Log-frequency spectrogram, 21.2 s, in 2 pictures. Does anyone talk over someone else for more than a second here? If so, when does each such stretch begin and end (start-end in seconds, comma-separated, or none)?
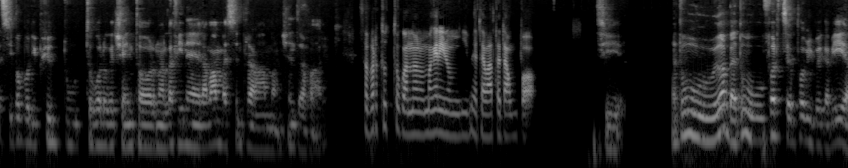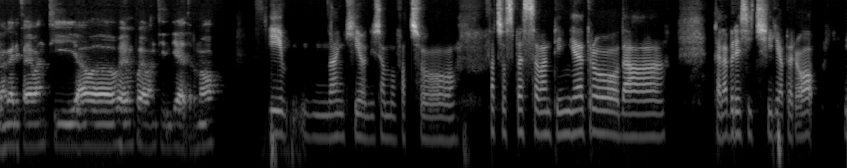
none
